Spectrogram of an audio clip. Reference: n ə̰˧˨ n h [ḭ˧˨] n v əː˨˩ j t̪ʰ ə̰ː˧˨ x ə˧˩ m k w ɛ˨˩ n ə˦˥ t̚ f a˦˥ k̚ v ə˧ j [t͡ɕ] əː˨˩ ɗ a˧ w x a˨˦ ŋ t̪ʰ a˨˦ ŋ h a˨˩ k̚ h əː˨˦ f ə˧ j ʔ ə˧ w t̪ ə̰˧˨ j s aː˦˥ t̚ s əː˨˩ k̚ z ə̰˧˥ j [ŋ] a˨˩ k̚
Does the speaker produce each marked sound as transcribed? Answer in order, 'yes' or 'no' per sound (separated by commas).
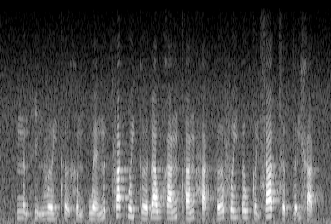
yes, no, no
